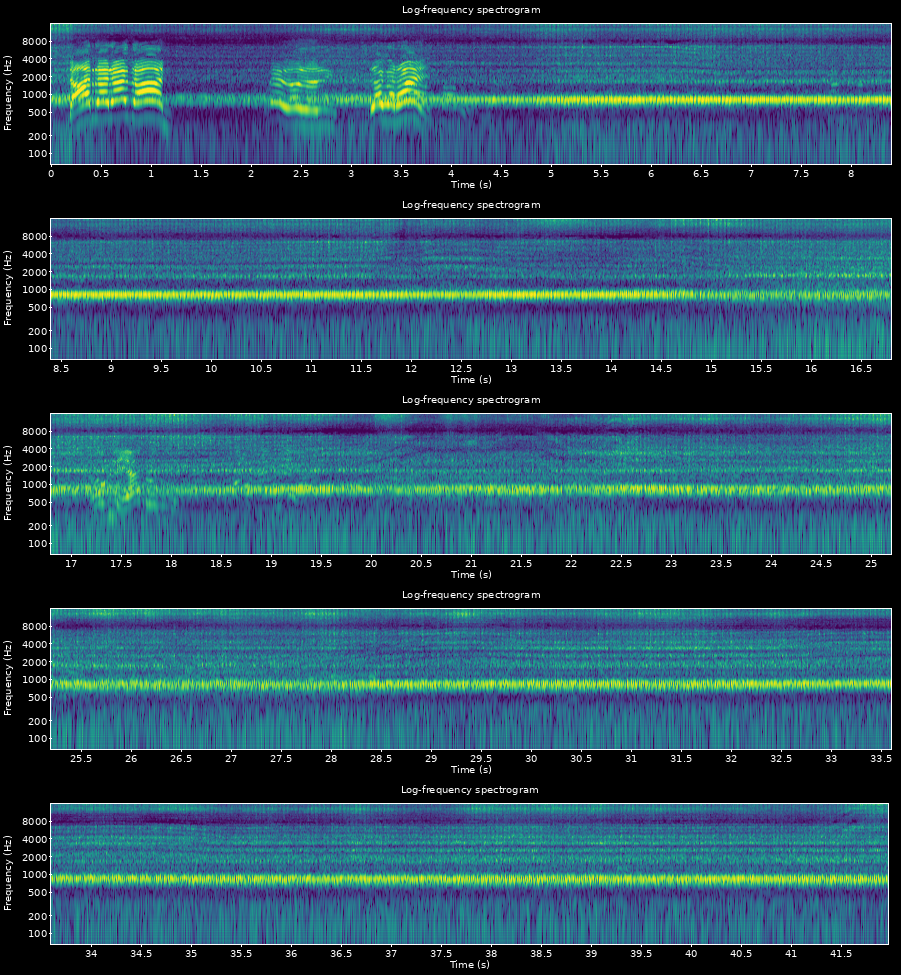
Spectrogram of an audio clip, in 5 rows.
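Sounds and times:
combine harvester engine drone: 0:00.0 - 0:41.9
machine high whine: 0:00.0 - 0:41.9
wavering sound: 0:02.9 - 0:30.8.

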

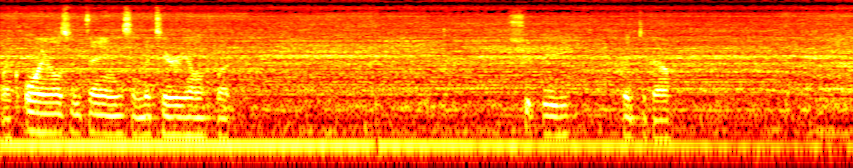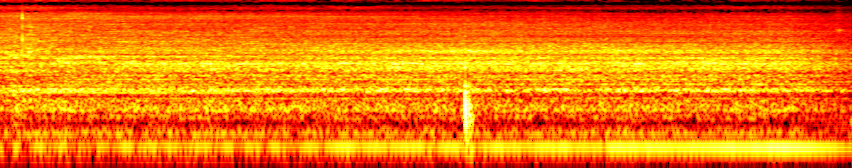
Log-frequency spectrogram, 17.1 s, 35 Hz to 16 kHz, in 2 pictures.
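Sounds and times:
gas boiler humming and rushing: 0:00.0 - 0:17.0.

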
